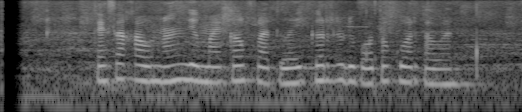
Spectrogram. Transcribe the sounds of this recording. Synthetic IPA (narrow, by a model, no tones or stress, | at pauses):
k̪ɛsakawunand͡ʒɨŋmajkəlflat̪lajkərdipɔt̪ɔkuwart̪awan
